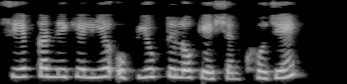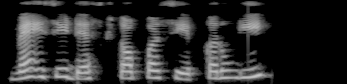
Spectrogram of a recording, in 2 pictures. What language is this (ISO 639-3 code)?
hin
